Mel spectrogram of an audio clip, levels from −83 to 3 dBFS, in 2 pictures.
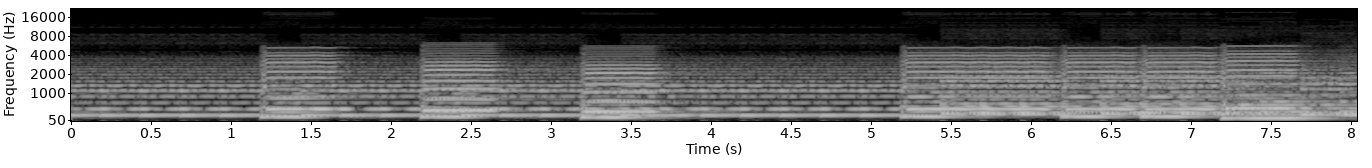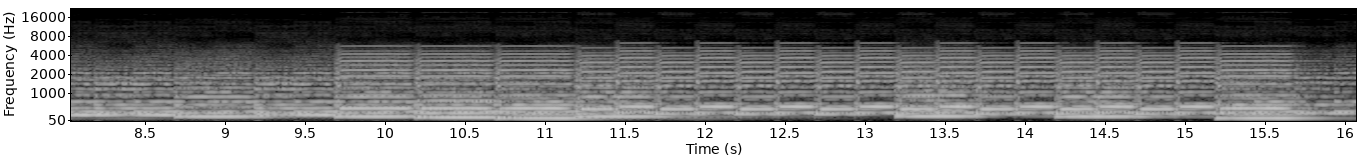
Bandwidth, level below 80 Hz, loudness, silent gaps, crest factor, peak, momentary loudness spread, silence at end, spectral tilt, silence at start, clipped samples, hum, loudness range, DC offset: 19 kHz; -70 dBFS; -20 LUFS; none; 14 dB; -6 dBFS; 8 LU; 0 s; -6 dB/octave; 0 s; under 0.1%; none; 3 LU; under 0.1%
